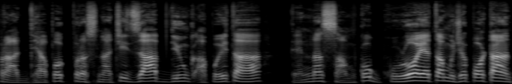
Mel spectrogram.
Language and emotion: Goan Konkani, fearful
